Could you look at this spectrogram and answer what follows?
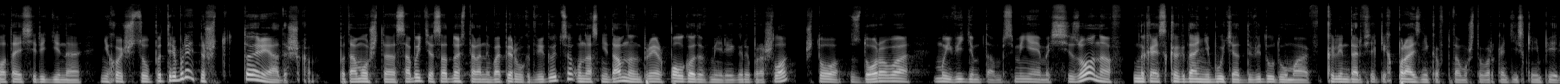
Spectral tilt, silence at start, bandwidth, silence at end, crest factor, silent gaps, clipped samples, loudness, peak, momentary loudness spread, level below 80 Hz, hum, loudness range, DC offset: -5.5 dB/octave; 0 s; 18 kHz; 0 s; 18 dB; 7.97-8.06 s, 11.25-11.34 s; under 0.1%; -24 LUFS; -6 dBFS; 9 LU; -50 dBFS; none; 2 LU; under 0.1%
